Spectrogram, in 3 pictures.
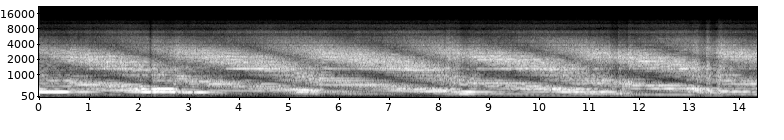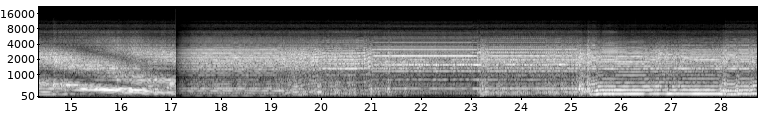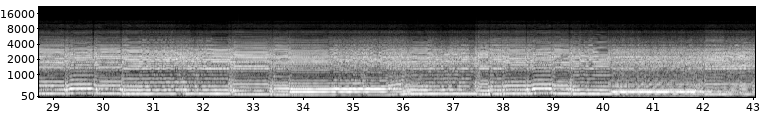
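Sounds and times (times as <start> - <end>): distorted electric guitar: 0.0 - 43.0.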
